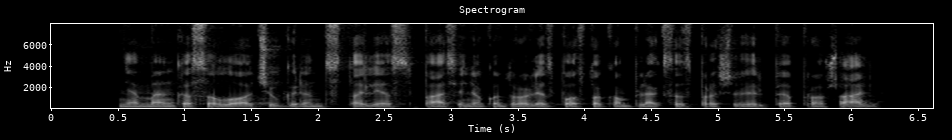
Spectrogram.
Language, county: Lithuanian, Alytus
